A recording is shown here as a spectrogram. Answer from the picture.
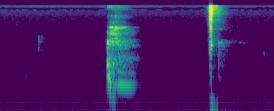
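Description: A single short cough from a person, followed about two-thirds of a second later by one sharp click.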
